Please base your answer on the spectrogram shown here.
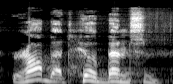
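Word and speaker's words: Robert Hugh Benson: Prononce à l'anglaise Robert Hugenson sous le titre de Le maître de la terre.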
